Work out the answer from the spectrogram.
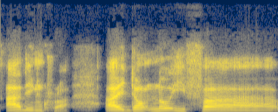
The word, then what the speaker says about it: Adinkra: name wrong upon this it's not odin christ adinkra i don't know if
